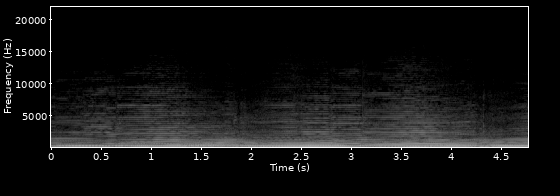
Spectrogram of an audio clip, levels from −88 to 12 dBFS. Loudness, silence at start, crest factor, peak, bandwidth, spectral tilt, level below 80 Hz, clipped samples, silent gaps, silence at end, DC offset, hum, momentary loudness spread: -33 LUFS; 0 s; 12 dB; -18 dBFS; 10 kHz; -8 dB/octave; -58 dBFS; under 0.1%; none; 0 s; under 0.1%; none; 7 LU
